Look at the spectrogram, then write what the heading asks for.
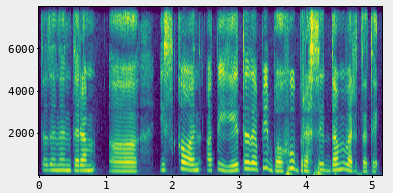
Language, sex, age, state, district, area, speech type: Sanskrit, female, 18-30, Karnataka, Shimoga, urban, spontaneous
